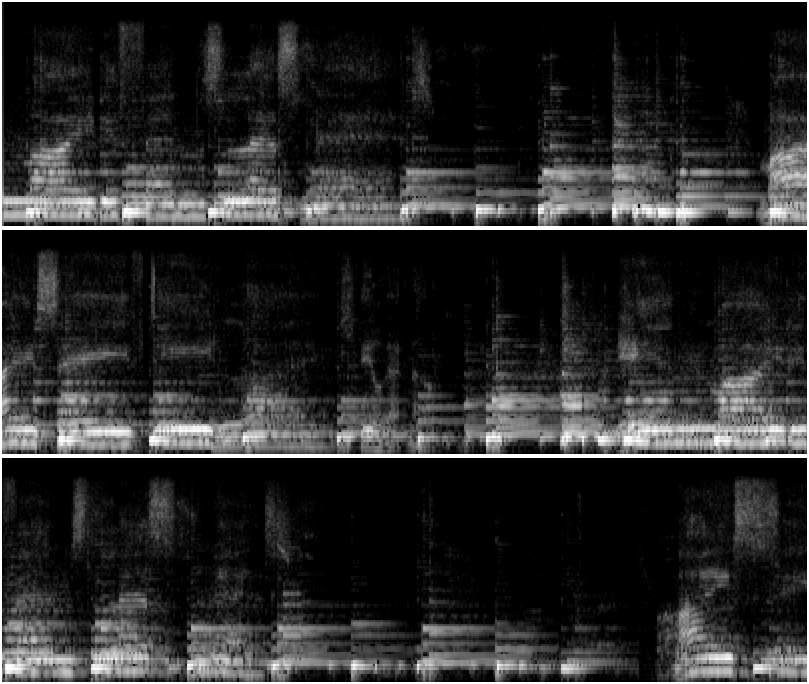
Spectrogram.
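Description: A man singing a chorus to his own strummed ukulele chords.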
